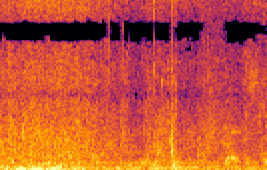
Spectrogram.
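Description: Wind buffeting the microphone as low, uneven rumbling, loudest in a gust just after the start.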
